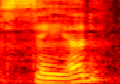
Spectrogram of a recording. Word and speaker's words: said: memorized example the word said as say ID is not spelled se D even though it rhymes with bed fed lead my son still wants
